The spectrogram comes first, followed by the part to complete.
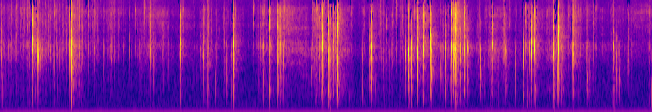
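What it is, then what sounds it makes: Crinkled foil tea bag packet. A small, flat, green laminated plastic-foil tea bag sachet, sealed with the tea bag inside, is crinkled and rubbed between the fingertips of both hands. It makes quick, bright, crisp crackles with almost no low end, clustering more densely in the second half against a quiet background.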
